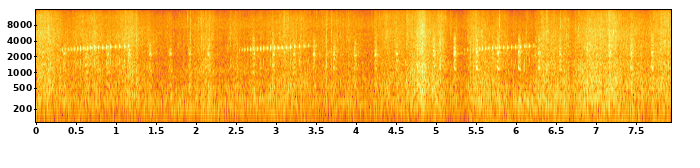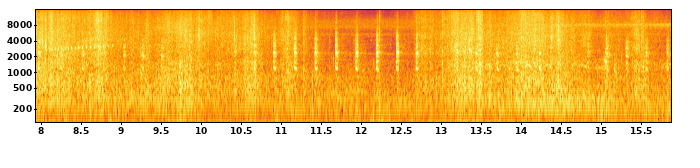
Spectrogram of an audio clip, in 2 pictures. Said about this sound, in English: Well, I seem to only gain the attention of you crows. But what's that you're pecking at? In that tree?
